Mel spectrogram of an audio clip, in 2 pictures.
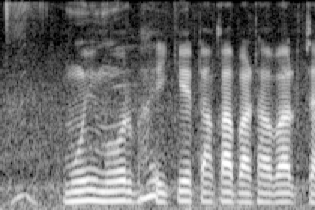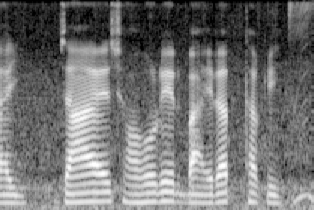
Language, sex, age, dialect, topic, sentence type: Bengali, male, 18-24, Rajbangshi, banking, statement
